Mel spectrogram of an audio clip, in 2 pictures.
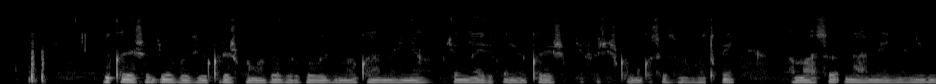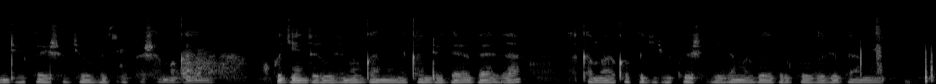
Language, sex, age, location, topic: Kinyarwanda, male, 18-24, Kigali, health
